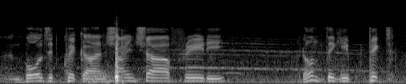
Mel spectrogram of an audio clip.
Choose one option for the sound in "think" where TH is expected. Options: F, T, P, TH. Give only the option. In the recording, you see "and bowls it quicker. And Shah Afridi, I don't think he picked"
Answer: T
